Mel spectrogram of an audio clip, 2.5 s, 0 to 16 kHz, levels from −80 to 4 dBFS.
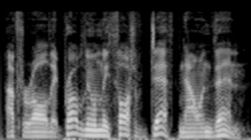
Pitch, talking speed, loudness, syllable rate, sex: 120 Hz, 260 wpm, -15 LUFS, 6.5 syllables/s, male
